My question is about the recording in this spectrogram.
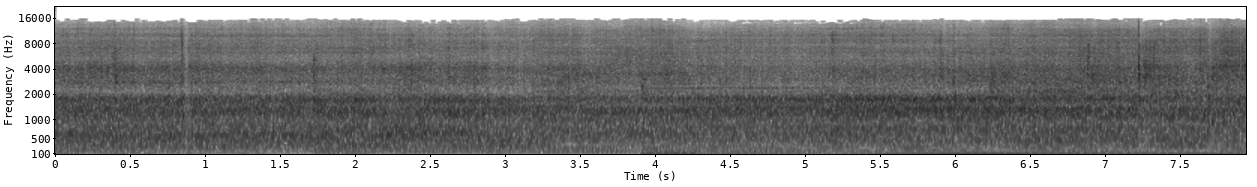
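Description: Skateboard wheels rolling over rough asphalt: a steady, gritty rumble. Underneath runs a low drone that shifts pitch twice, about two and four seconds in.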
